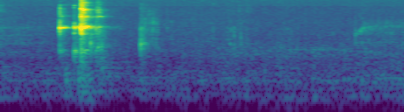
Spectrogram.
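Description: A ceramic mug set down on a hard surface: two quick clinks about half a second in, the second the loudest and briefly ringing, then a lighter knock.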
